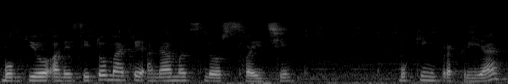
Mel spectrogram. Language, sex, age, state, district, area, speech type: Gujarati, female, 30-45, Gujarat, Kheda, rural, spontaneous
